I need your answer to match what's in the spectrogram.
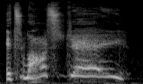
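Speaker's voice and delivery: high, slow and drawn-out announcement; excited. Real, not acted. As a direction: stretch it out, thrilled. Excited about game's moss day.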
